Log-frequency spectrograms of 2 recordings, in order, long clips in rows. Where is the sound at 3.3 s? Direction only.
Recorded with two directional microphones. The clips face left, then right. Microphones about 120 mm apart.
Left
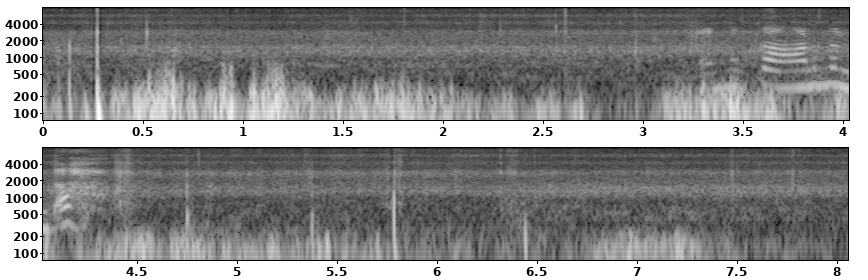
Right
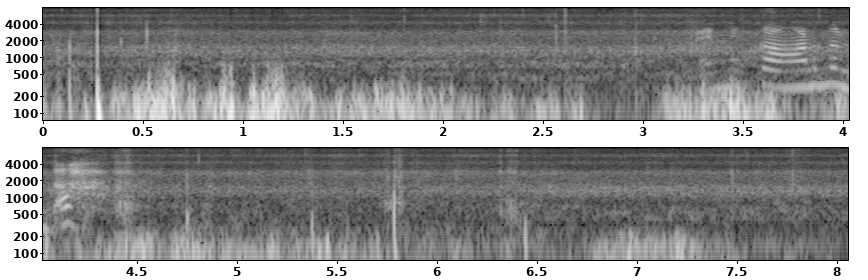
20° left (ahead or behind).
